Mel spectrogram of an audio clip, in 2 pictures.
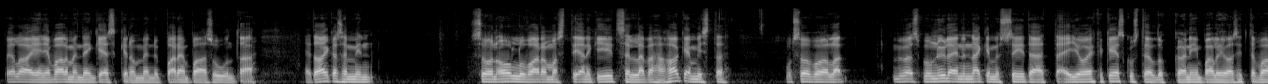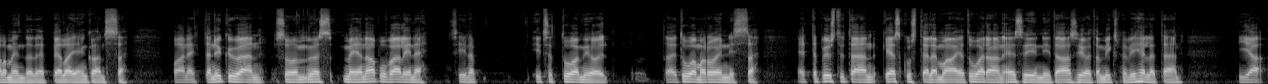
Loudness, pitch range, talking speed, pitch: -19 LUFS, 105-120 Hz, 150 wpm, 115 Hz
